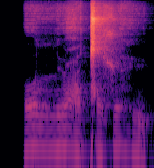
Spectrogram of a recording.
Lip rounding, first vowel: rounded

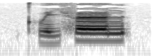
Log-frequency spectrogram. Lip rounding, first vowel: unrounded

